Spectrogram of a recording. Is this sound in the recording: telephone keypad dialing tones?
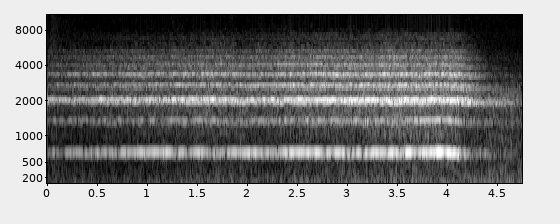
no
